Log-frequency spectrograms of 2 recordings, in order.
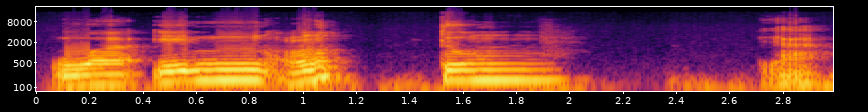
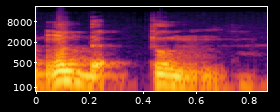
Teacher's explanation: Jadi huruf dal sukunnya dileburkan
